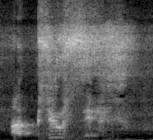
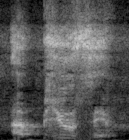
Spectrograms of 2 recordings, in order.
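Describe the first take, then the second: First: Unvoiced whisper, pitched up; whispered word. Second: Said in the usual way. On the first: Real, not acted. Ranting vlogger whispers the word he was searching for. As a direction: breathe the word out as he finds it.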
